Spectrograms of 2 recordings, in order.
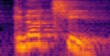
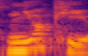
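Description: First: Gnocchi said GNOT-chee, hard g and tsch; Swabian pronunciation. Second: Gnocchi said NYOH-kee, Italian gn; Italian pronunciation. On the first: Retold or imitated. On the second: Shown as a demonstration. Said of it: "Wie spricht man's richtig aus?".

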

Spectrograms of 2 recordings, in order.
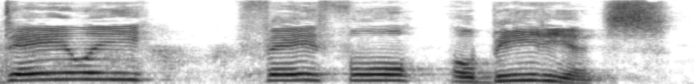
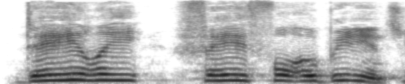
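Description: First: "Daily, faithful obedience" stretched out slowly, louder and higher; slow emphatic. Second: Said in the usual way. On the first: Shown as a demonstration. Preacher drilling the congregation on obedience, slow and emphatic. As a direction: lean hard on "faithful" and draw out "obedience".

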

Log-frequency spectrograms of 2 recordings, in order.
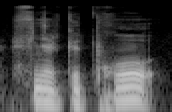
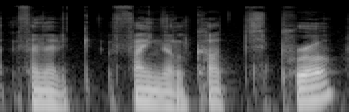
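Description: First: Final Cut Pro said the French way, "Final" as fi-NAL; plain French "Final Cut Pro", no English sounds; French pronunciation. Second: Final Cut Pro said the English way, "Final" as FAI-nal; stumbling English "Final Cut Pro"; English pronunciation. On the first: Shown as a demonstration. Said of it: "je le dis en français". (prononcé à la française, « fi-nal cut pro ») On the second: Real, not acted. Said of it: "mon accent était éclaté". (prononcé à l'anglaise, "Final" dit « faïnal »)

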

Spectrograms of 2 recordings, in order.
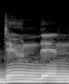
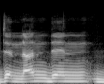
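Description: First: Dunedin as DOON-din, two syllables; second guess at Dunedin, said "doon-din"; alternative mispronunciation. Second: Dunedin as duh-NUN-din, unsure; tentative mispronunciation. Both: Shown as a demonstration. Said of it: "how do you say it?".

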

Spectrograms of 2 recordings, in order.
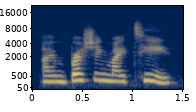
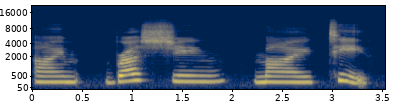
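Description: First: Said in the usual way. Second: Slow and deliberate. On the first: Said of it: "repetition drill, normal take". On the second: Shown as a demonstration. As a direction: say it slowly and clearly. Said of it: "repetition drill, slowed take".

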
